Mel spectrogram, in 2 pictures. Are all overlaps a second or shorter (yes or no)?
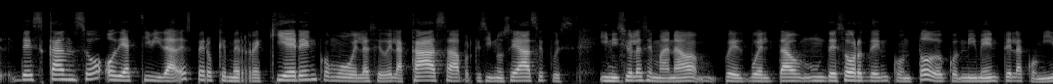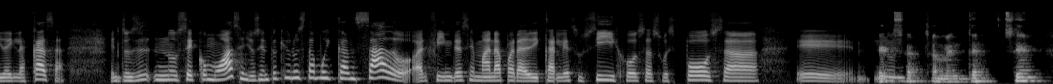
yes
